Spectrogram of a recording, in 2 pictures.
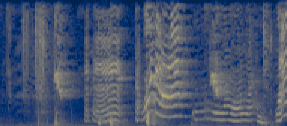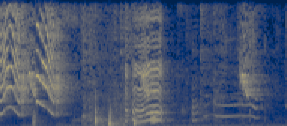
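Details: Talking pet parrot in a room, trained on words like mummy, papa and radhe radhe; a busy string of squeaky, warbling, speech-like phrases, some held and wavering, with short pauses.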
